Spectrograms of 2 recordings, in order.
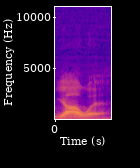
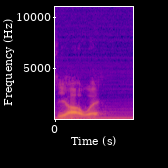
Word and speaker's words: Yahweh: We think it's pronounced Yahweh. We don't know for sure because we don't know the actual vowels that are in there.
